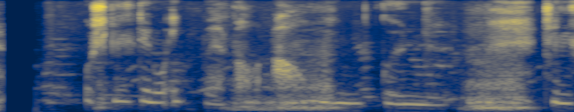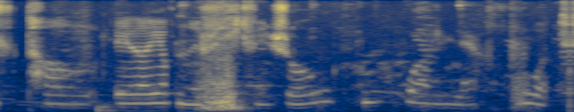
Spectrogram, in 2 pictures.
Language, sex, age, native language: Icelandic, male, 18-19, Icelandic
